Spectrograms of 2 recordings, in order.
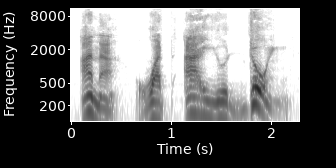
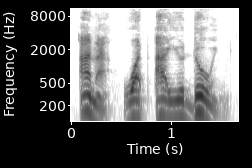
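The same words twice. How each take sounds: First: Slow teaching repeat. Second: Said in the usual way. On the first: Shown as a demonstration. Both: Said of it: "The lesson of today starts with".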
